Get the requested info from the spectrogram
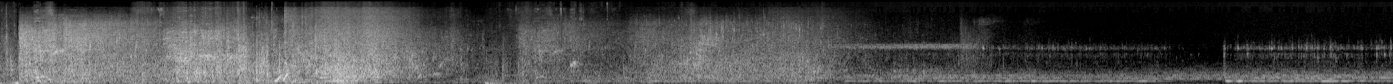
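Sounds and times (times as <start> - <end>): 
rushing splash of bubbles from divers underwater: 0.2 - 9.2.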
